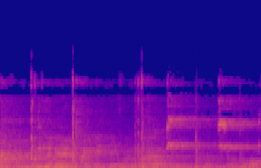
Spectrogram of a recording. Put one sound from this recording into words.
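A volleyball is struck in a large echoing hall.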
